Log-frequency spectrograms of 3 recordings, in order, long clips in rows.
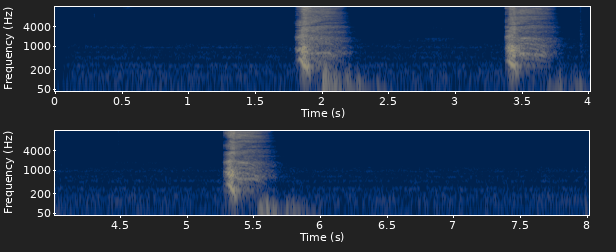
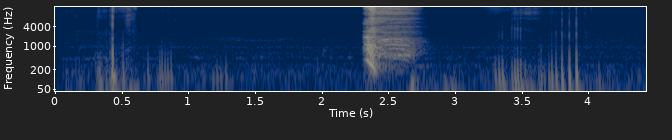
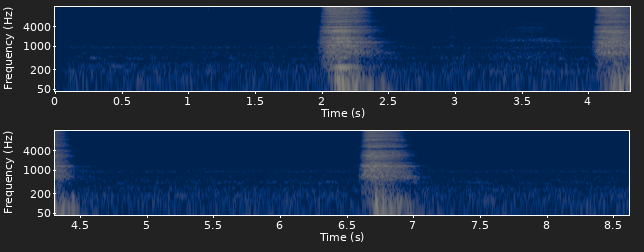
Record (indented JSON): {
  "three_cough_length": "8.0 s",
  "three_cough_amplitude": 8686,
  "three_cough_signal_mean_std_ratio": 0.23,
  "cough_length": "4.4 s",
  "cough_amplitude": 11228,
  "cough_signal_mean_std_ratio": 0.2,
  "exhalation_length": "8.6 s",
  "exhalation_amplitude": 1570,
  "exhalation_signal_mean_std_ratio": 0.28,
  "survey_phase": "beta (2021-08-13 to 2022-03-07)",
  "age": "45-64",
  "gender": "Female",
  "wearing_mask": "No",
  "symptom_other": true,
  "symptom_onset": "4 days",
  "smoker_status": "Never smoked",
  "respiratory_condition_asthma": false,
  "respiratory_condition_other": false,
  "recruitment_source": "REACT",
  "submission_delay": "2 days",
  "covid_test_result": "Negative",
  "covid_test_method": "RT-qPCR",
  "influenza_a_test_result": "Negative",
  "influenza_b_test_result": "Negative"
}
